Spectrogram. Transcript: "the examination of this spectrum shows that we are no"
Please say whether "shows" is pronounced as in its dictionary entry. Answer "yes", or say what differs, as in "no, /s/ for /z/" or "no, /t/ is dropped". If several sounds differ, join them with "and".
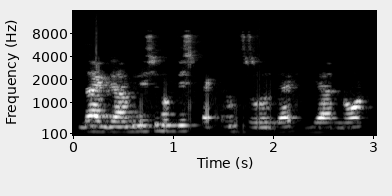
no, /s/ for /ʃ/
